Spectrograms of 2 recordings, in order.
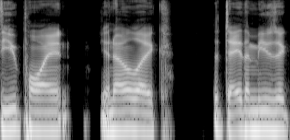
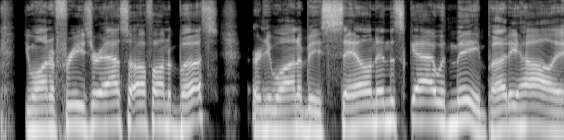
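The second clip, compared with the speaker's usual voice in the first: mock bro voice, higher; 3 semitones higher than usual. Retelling how a film character came across, imitating a bro-ish guy. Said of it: "it kinda came across like that".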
